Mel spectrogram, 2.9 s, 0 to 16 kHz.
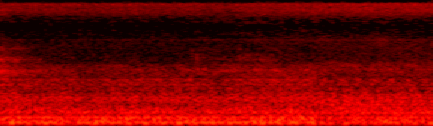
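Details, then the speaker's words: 2018 Ford F350, 6.7 Powerstroke diesel, about 209,784 miles, cold start: deep even diesel rumble, steady idle, no misses or knocks; healthy cold idle. "still at 200 and what is it 209 784.2 still fires right out this truck this has been a good truck"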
